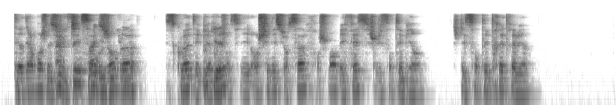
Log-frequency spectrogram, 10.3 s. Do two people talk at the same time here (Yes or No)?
Yes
